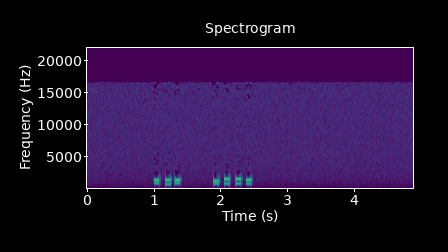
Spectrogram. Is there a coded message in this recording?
Yes: DTMF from 1.0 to 2.5 s, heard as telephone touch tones, dialled by hand, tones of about 80 ms. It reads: 828 4665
